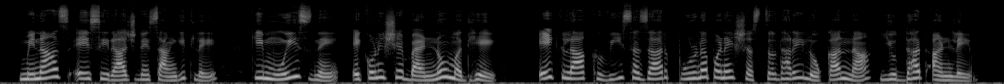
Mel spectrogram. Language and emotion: Marathi, neutral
